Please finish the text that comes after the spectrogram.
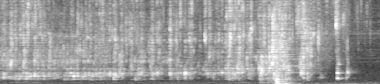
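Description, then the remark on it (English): Water runs steadily from a kitchen tap into a glass, a soft continuous trickle, with a brief louder splash near the end before it tapers off. No one speaks. “After an hour of tossing and turning, she finally decided to get up and get a glass of water, hoping it would settle her enough to fall asleep.”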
